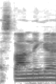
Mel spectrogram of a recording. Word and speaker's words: Standinger: uh standing there.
